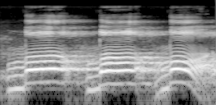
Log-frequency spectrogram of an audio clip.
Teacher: alat ucap yang digunakan adalah pinggir lidah yang menghadap pada gigi geraham dan gigi geraham bagian atas pinggir lidah yang dimaksud boleh kedua-duanya atau salah satu saja nah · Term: Sisi lidah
